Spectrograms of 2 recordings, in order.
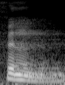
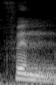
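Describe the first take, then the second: First: The word is stretched into two syllables. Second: The word is said as one syllable. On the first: The speaker calls it wrong. "ဒီအတန်ထွက်က film ဆိုရင်မှားပါတယ်" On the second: The speaker calls it right. "one syllable ဖြစ်ပါတယ်"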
